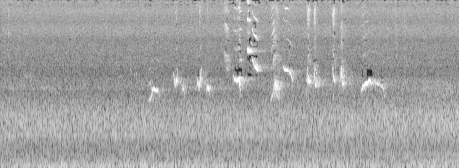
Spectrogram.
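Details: A perched Costa's hummingbird in gardens in North Phoenix, Arizona, gives a scattered series of short, thin chips and ticks over a few seconds, some slightly upslurred, against a steady low rumble of background noise.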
